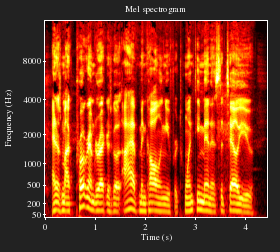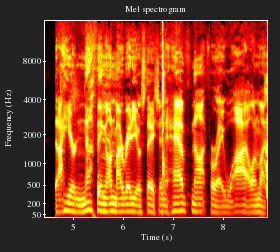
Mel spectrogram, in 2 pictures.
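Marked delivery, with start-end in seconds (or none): none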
